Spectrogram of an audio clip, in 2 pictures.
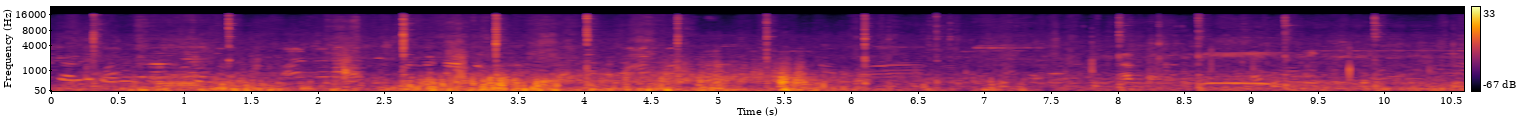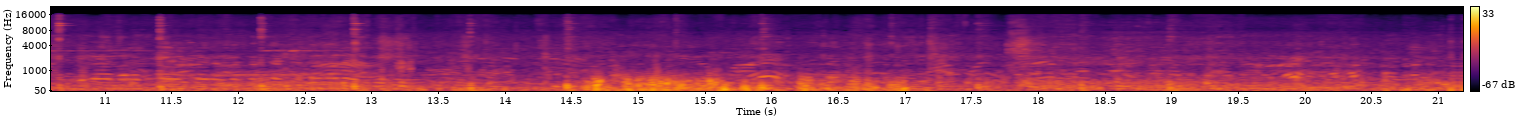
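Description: Men talk at a distance in an outdoor crowd.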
